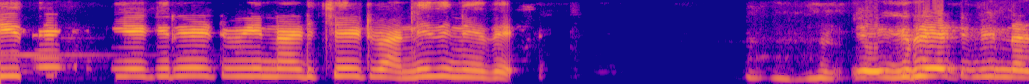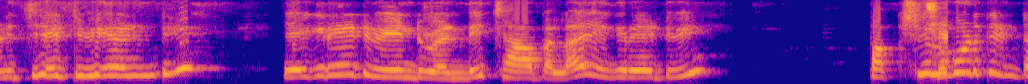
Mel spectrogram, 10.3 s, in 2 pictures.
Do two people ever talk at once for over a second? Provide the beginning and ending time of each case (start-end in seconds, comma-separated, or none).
none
